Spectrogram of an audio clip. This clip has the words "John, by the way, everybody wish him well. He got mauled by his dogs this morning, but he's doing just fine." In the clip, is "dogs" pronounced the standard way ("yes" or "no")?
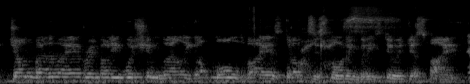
yes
